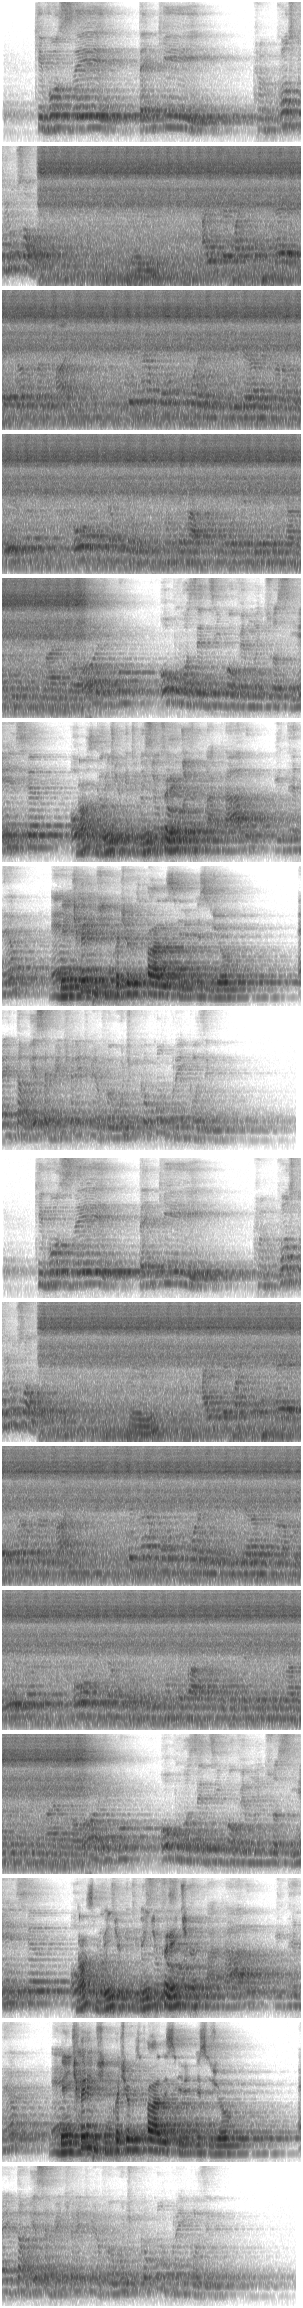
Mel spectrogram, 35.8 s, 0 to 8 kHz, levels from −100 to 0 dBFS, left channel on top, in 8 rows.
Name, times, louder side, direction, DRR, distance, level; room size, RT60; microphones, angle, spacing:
voice 1, 0.5-1.6 2.0-3.0 3.8-5.2 7.5-10.2 10.7-14.0 14.5-19.8 20.3-23.0 23.4-26.2 26.5-27.2 27.6-28.0 31.3-34.5, left 1 dB, 70° left, -2 dB, 1.5 m, -33 dB
sound 1, 5.0-19.2, left 2 dB, 20° left, 0.4 m, -27 dB
voice 2, 6.4-6.8 23.6-24.1 24.5-25.3 27.7-30.3, right 3 dB, 45° right, 7 dB, 0.4 m, -22 dB
10.5 x 4.6 x 3.9 m, 2.9 s
head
